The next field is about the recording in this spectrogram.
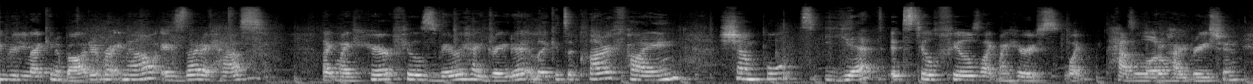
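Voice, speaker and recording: Chatty woman with a Dominican accent. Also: medium pitch. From Dominican Republic. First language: Spanish. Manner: chatty and upbeat, laughs often, says "like" a lot. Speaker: hair care vlogger. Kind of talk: casual product review vlog. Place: home bathroom and shower.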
